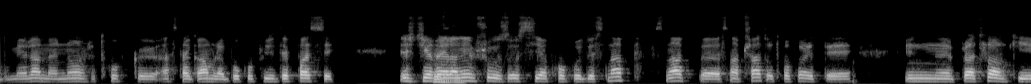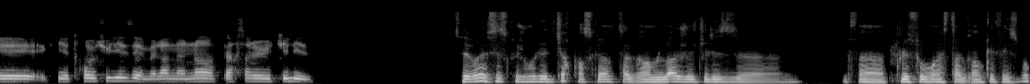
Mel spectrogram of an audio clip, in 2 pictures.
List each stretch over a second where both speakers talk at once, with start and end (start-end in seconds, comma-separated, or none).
none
